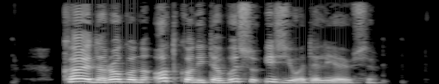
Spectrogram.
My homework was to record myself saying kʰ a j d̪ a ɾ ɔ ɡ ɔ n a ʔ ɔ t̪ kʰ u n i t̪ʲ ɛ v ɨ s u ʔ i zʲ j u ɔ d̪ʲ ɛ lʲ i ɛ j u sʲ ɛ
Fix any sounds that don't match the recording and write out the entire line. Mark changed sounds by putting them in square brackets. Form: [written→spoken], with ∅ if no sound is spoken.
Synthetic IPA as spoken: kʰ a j d̪ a ɾ ɔ ɡ ɔ n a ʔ ɔ t̪ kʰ [u→ɔ] n i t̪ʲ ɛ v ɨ s u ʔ i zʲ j u ɔ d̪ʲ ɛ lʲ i ɛ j u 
